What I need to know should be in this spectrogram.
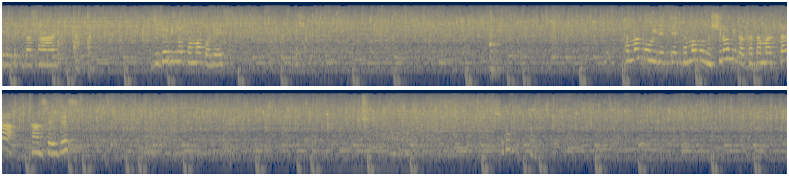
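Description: Food sizzles and bubbles in hot oil in a pan.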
